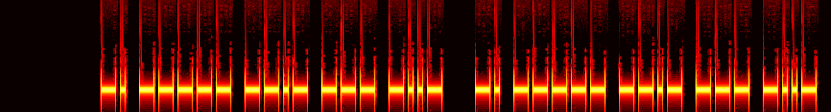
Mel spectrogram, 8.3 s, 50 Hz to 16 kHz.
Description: Morse code, heard as a keyed tone, about 25 wpm, 700 Hz. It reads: N0QOX N0QOX
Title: USA Call Signs Repeated 3x 25wpm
